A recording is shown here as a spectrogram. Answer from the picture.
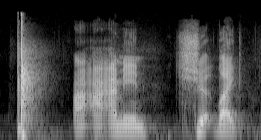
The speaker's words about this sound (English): One clap for Billy Barlow.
